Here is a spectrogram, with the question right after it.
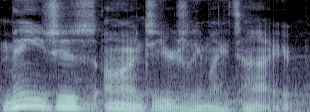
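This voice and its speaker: A man's voice: sits low, sing-song, a little slow, darkish tone, soft background music. A man playing a smug, teasing elder demon nobleman with mocking politeness and flirtatious charm, in an ASMR fantasy roleplay. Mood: flirtatious, taunting.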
